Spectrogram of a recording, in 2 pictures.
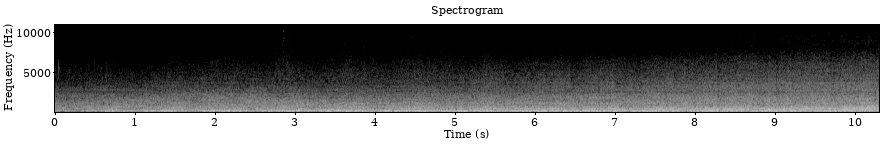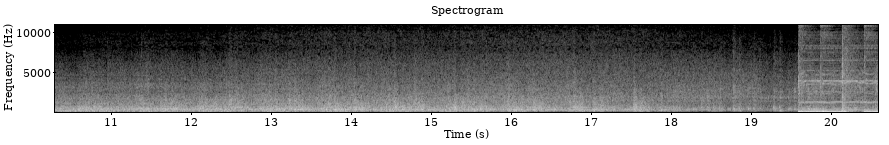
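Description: JR Central 373 series electric train running across a steel girder railway bridge: a steady rumble of wheels on the bridge that swells over the first two seconds and holds. Near the end it cuts abruptly to loud rock music with electric guitar.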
